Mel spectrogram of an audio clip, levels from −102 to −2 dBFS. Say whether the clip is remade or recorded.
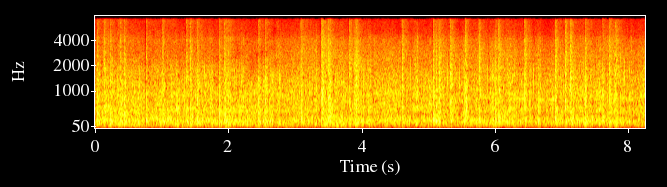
recorded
